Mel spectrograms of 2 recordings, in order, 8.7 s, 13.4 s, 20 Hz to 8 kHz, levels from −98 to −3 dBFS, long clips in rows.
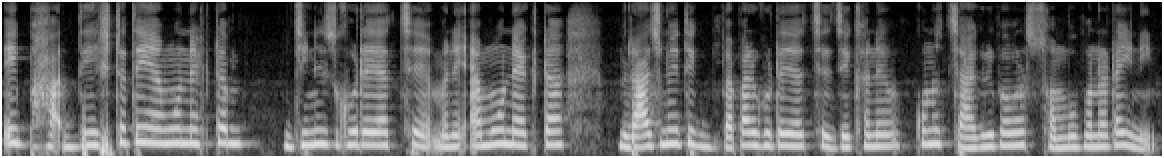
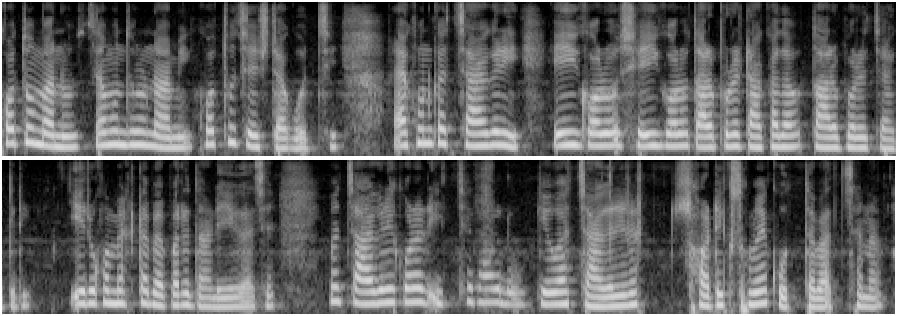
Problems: background sounds at intervals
